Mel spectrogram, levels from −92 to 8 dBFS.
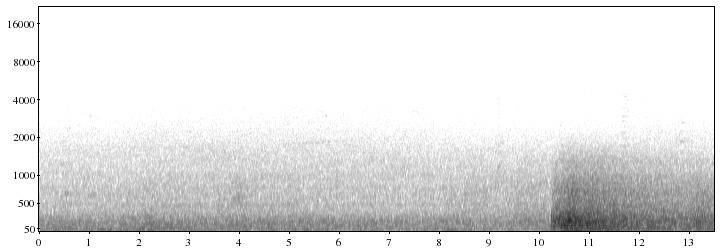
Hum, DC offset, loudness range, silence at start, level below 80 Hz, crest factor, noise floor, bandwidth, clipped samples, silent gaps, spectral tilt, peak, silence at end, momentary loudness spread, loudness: none; under 0.1%; 24 LU; 0 s; -36 dBFS; 24 dB; -45 dBFS; 1.9 kHz; under 0.1%; none; -14 dB/octave; -4 dBFS; 0 s; 26 LU; -23 LUFS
